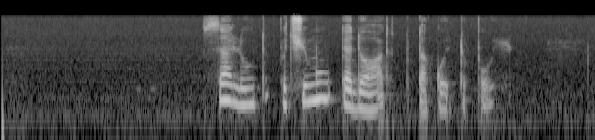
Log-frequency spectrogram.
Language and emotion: Russian, sad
